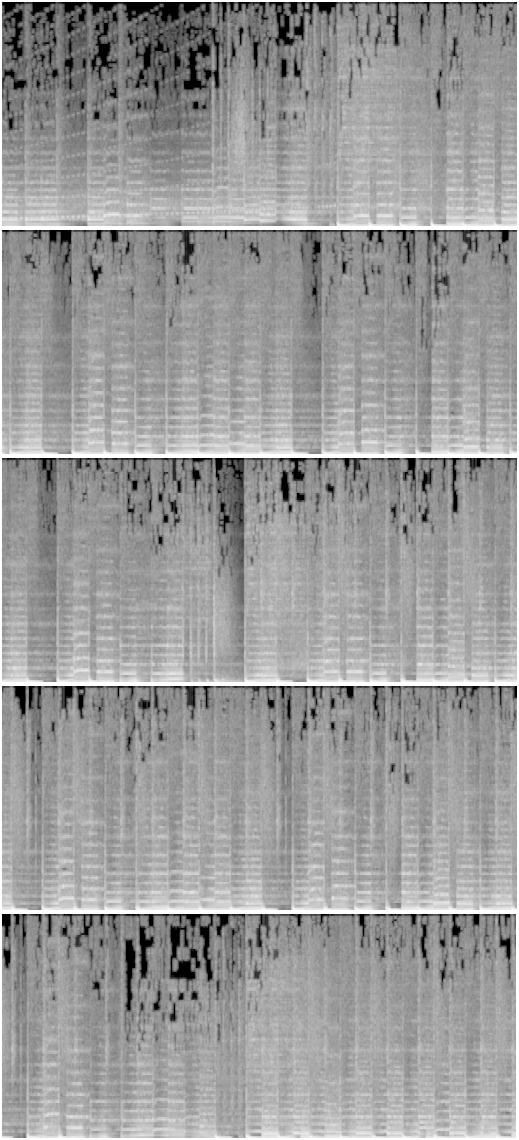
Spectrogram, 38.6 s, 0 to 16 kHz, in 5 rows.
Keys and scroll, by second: 2.4 ctrl+z, 2.6 ctrl+z, 6.9 ctrl+-, 7.8 ctrl+z, 10.9 ctrl+-, 19.8 ctrl+z.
